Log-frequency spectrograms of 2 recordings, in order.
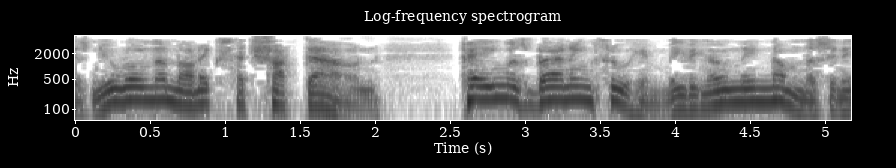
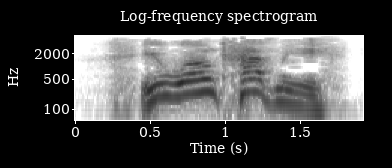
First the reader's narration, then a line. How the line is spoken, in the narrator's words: Chaz cried in defiance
